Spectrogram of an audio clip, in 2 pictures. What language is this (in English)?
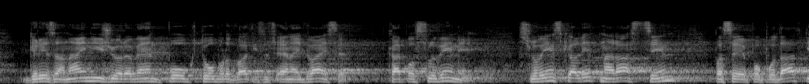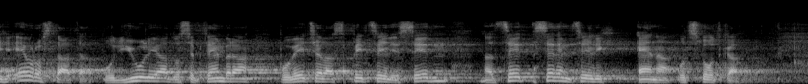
Slovenian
